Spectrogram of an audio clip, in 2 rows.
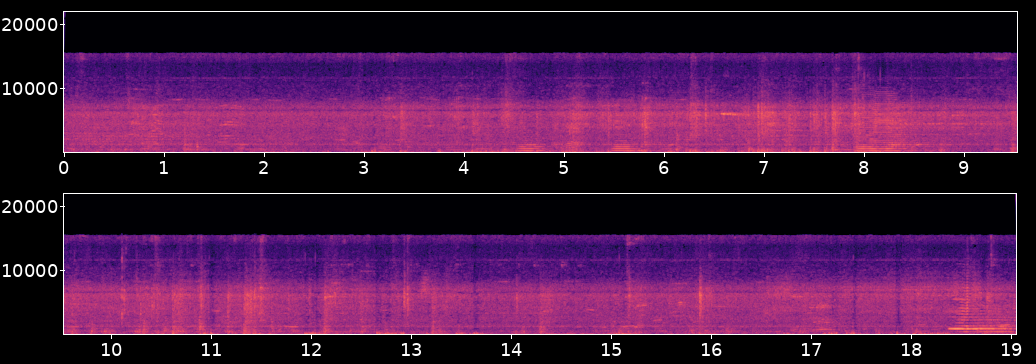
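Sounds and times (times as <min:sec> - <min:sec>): train wheels clickety-clack: 0:00.0 - 0:19.0
locomotive horn blasts: 0:04.5 - 0:06.1, 0:07.9 - 0:08.9, 0:18.4 - 0:19.0.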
